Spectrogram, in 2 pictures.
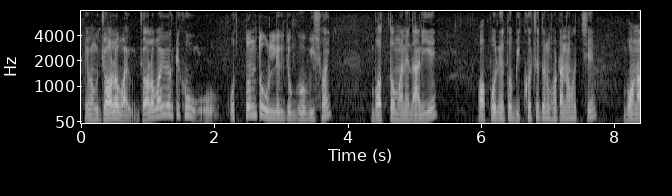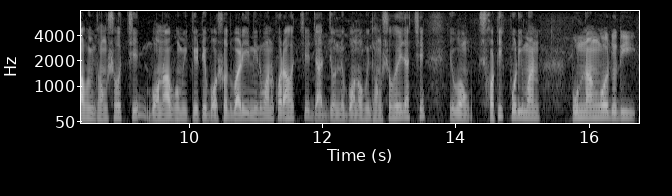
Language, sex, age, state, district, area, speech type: Bengali, male, 18-30, West Bengal, Jalpaiguri, rural, spontaneous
